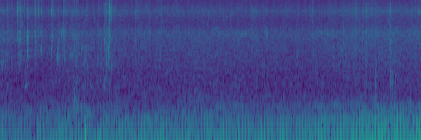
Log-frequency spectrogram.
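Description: A small engine running steadily, a low hum with a fast, even pulse, growing louder near the end. A single sharp knock a little under two seconds in.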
